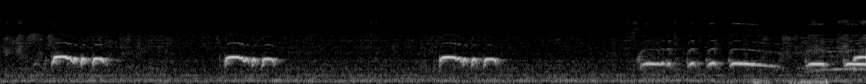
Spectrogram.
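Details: Small zebra dove, used to provoke reluctant doves into calling, gives soft, rolling coos in short bursts about every two seconds, then a longer run of stuttering notes, over a faint low hum.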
